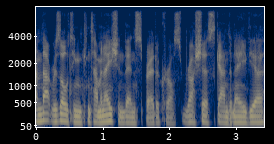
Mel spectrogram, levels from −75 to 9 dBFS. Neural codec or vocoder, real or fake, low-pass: vocoder, 44.1 kHz, 80 mel bands, Vocos; fake; 7.2 kHz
